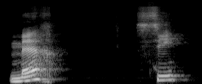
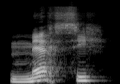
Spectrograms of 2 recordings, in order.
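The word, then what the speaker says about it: merci: just in case thank you messy messy messy meth see so the first syllable the m ER is pronounced math the CI is pronounced see meth see if you want to apply to thank you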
